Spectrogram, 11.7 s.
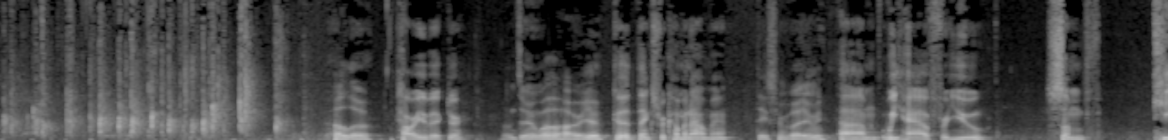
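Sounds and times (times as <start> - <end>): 
audience applause welcoming a guest at a live show: 0.0 - 3.2
speech: 3.4 - 11.0.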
